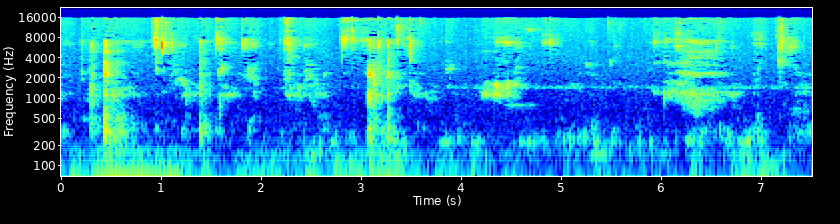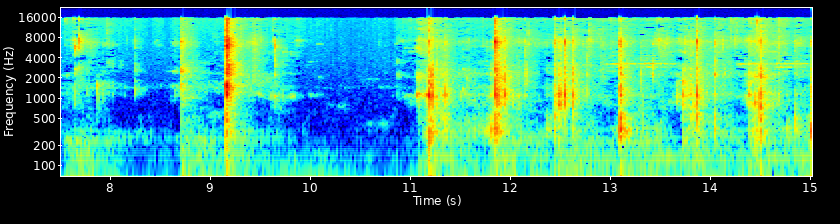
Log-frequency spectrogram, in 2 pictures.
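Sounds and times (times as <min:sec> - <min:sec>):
soft chewing: 0:00.0 - 0:15.0
clay crunching: 0:11.0 - 0:15.0.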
